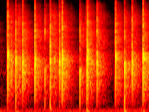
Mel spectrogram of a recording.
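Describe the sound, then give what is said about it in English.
A brief burst of applause for a guest on the Hype City show: sharp, rapid hand claps in a quick, uneven rhythm, fairly loud and crisp, with no voices over them. “Round of applause.”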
